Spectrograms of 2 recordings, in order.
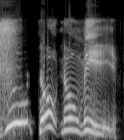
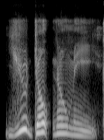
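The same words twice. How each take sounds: First: Very high, loud, drawn-out indignation; hammed-up outrage, every word stretched; outraged. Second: Slow, higher-pitched wounded pride; affronted disbelief. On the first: Braggart repeats himself to the unimpressed creature, outraged. Affronted character escalates the repeat. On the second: Acted. Braggart to a creature who doesn't know his name, affronted. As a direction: draw it out, offended.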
